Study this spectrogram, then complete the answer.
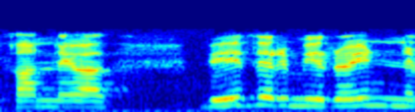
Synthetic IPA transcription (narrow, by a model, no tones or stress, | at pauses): θanːɪɣað | vɪðɪɾʏmirœɥnɪnːɪ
